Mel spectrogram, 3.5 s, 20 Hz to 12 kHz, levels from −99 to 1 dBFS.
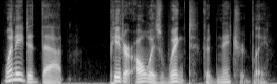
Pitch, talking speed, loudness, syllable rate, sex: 125 Hz, 155 wpm, -19 LUFS, 5.5 syllables/s, male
